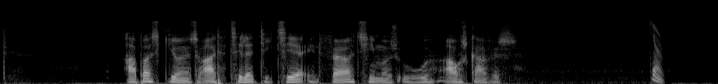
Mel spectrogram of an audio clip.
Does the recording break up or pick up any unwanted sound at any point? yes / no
yes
